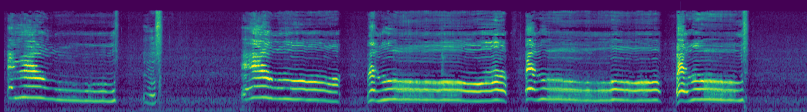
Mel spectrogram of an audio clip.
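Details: Female Boston Terrier indoors, frustrated that her owner is not sitting on the couch with her, voicing discontent: a run of long drawn-out whining howls, each held one to two seconds with wavering pitch and rich overtones, separated by short quiet gaps.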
